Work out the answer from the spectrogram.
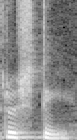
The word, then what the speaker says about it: Srusti: So in Marathi, the word Ri is pronounced as Ru. So that is why the pronunciation goes Srusti.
